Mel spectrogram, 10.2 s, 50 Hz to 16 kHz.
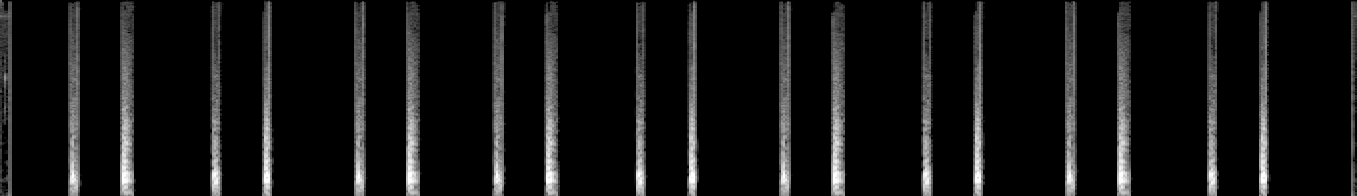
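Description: Steady paired heart sounds, lub-dub, at about 56 beats a minute with a clean, quiet background. Each second sound is crisper and louder than the first, with no extra sounds or murmurs between them. This is a normal first and second heart sound pattern.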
